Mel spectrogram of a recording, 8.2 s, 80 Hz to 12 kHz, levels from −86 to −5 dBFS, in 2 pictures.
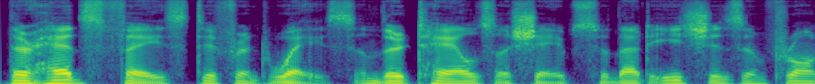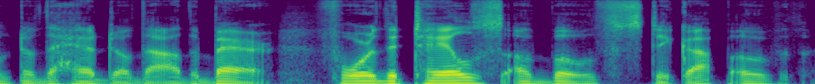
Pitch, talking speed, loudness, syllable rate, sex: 95 Hz, 235 wpm, -19 LUFS, 4.8 syllables/s, male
